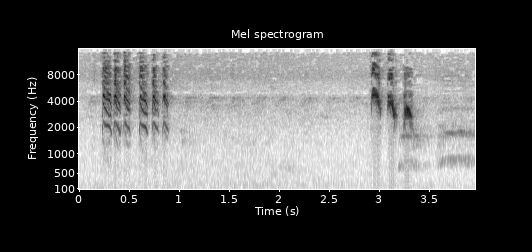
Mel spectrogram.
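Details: Master song of a bar-winged prinia: two quick paired groups of high buzzy chips, a pause, then three louder descending notes followed by faint lower whistles.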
